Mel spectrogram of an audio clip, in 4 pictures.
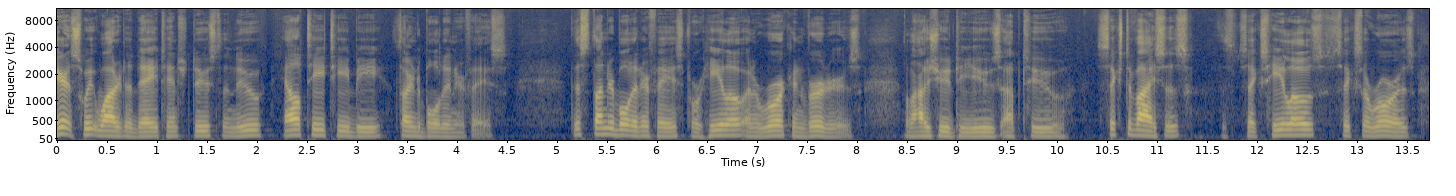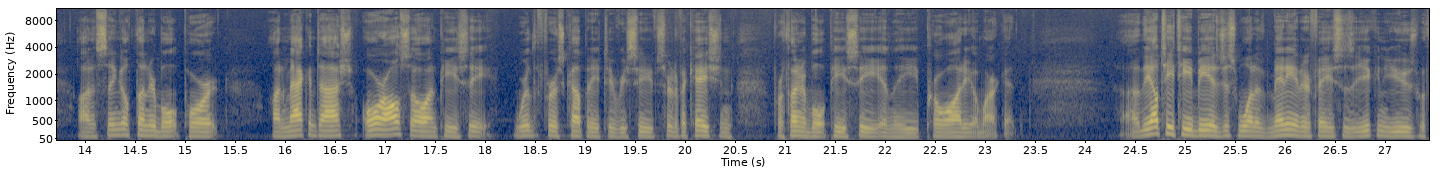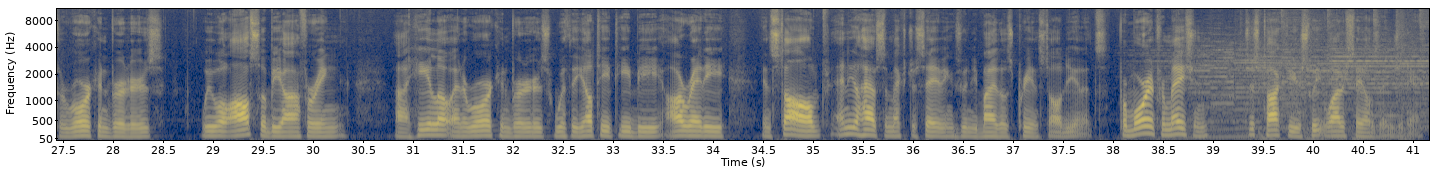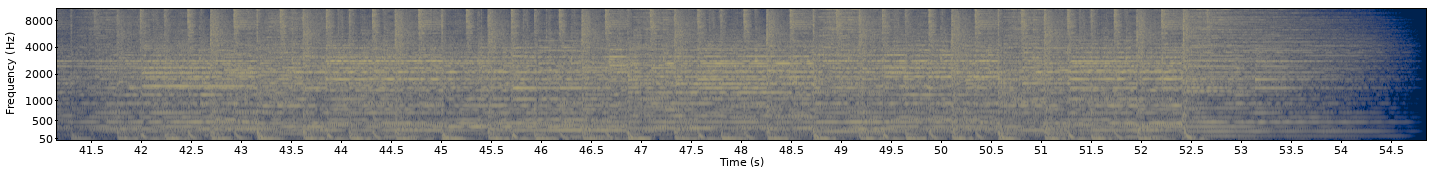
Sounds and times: Speech: 0.0s - 4.5s, 5.2s - 23.4s, 24.3s - 41.1s.

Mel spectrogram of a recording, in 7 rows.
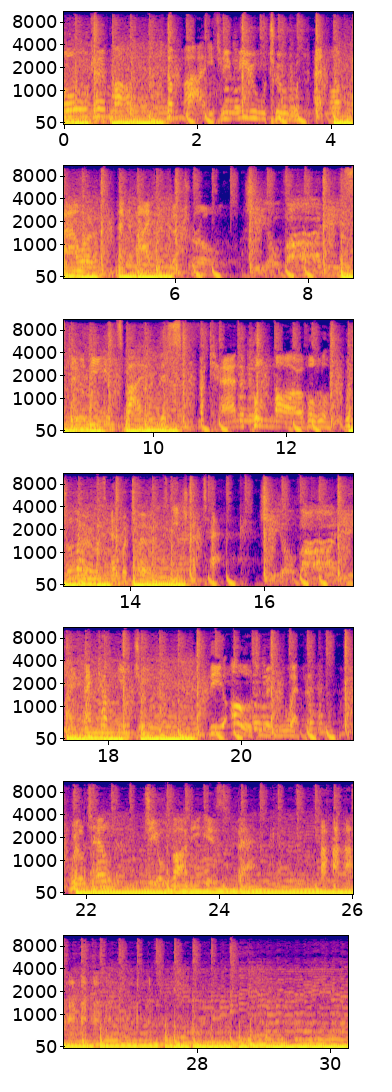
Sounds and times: Music: 0.0s - 30.2s.

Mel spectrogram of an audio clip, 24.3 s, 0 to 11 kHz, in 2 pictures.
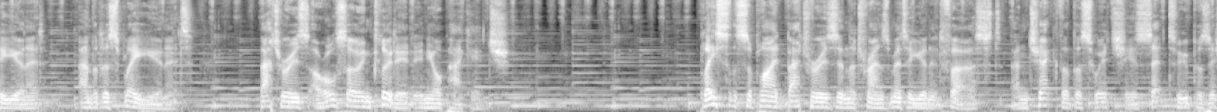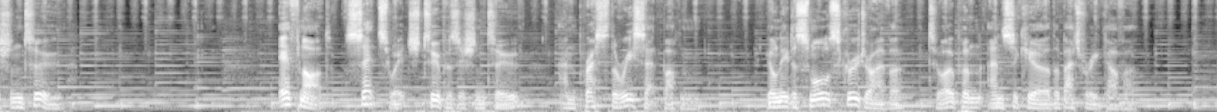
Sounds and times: Speech: 0.0s - 1.9s, 2.6s - 5.2s, 7.0s - 12.8s, 15.0s - 19.2s, 19.8s - 23.6s
Music: 0.0s - 24.3s.

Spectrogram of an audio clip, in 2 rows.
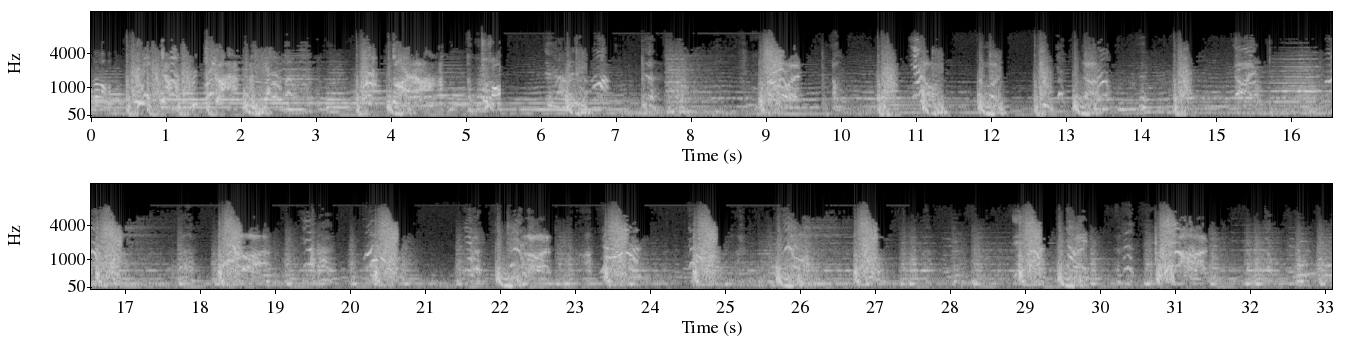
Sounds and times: Music: 0.0s - 33.1s.

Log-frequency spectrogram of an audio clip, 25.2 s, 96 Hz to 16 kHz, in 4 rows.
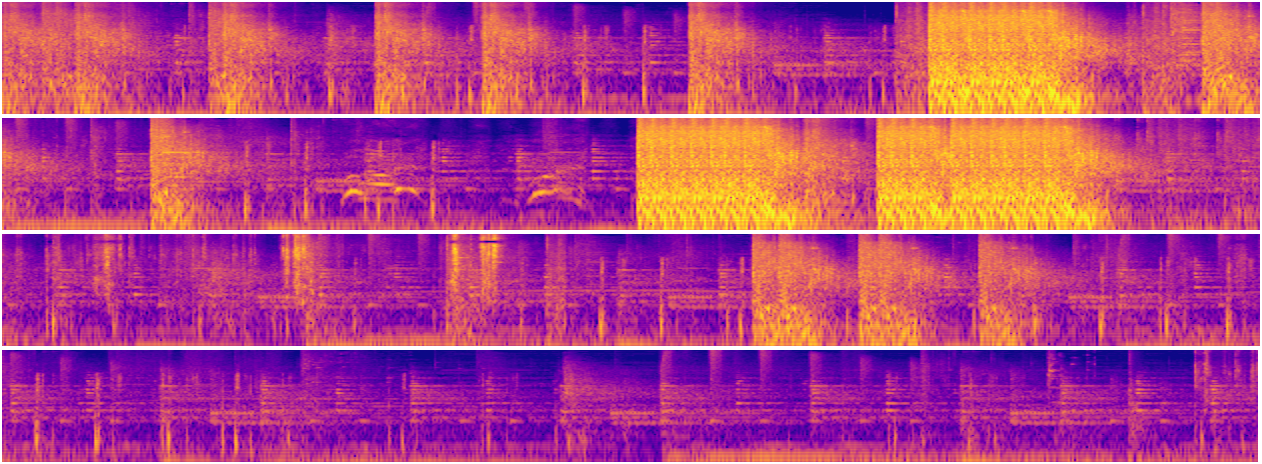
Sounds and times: Music: 0.0s - 25.1s
Speech: 8.0s - 9.2s.

